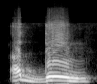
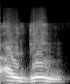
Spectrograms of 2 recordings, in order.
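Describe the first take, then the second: First: Ad-din with no l and a held d; doubled d. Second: Al-din with the l sounded; unassimilated lam. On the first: Teacher giving the correct reading, held double d in "Ad-din". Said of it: "on ne dit pas al-din". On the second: Teacher warning learners off the mistake, audible l in "al-din". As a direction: say "al-din" with an l before a single d. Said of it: "on ne dit pas". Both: Shown as a demonstration.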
